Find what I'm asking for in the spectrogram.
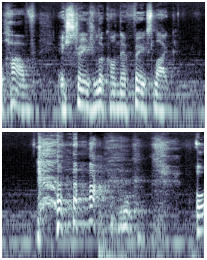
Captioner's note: laughs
